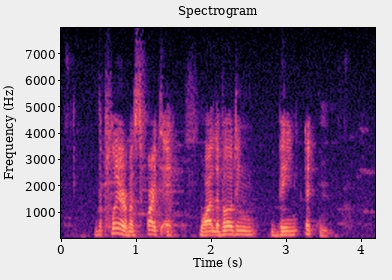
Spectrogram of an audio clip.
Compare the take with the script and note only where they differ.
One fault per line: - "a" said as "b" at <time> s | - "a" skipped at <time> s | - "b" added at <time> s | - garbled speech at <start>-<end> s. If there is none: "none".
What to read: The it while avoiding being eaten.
- "player must fight" added at 0.6 s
